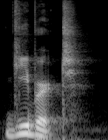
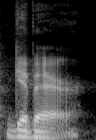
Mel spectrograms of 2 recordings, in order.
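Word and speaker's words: Guebert: Which is silly, but like, the way that we're pronouncing it is the Americanized version of a French name. And the answer is that we are pronouncing it Guibert.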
